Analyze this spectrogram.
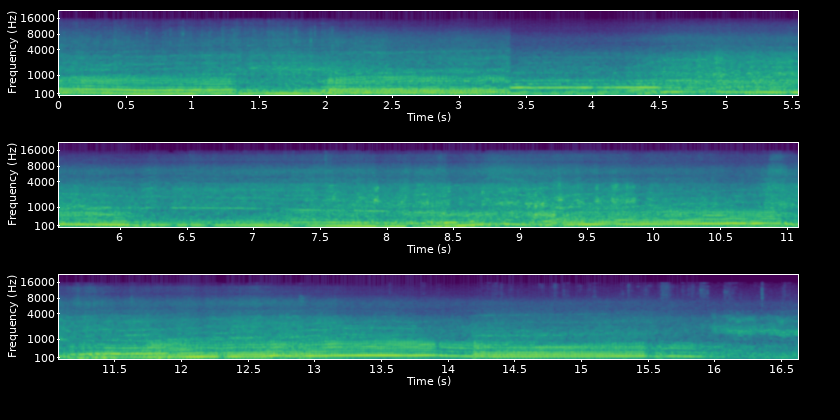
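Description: A rally car engine revs hard and roars, rising and falling in pitch.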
